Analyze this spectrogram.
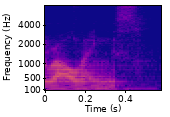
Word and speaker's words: Rowling: It is pronounced Rowling, and we know this because JK Rowling herself has gone on record as saying in multiple interviews, pronounce my name as if you're saying the word rolling.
